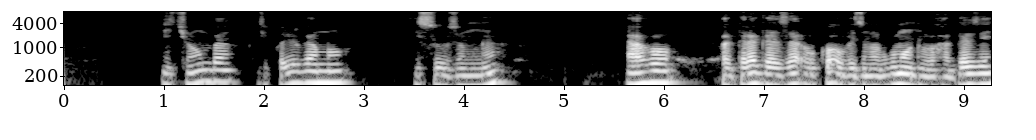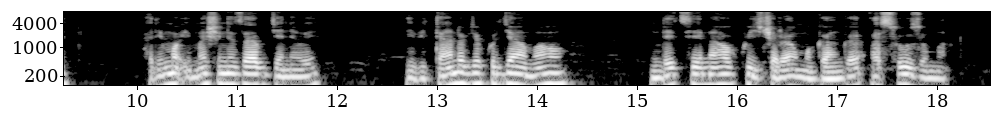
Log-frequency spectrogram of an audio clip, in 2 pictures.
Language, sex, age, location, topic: Kinyarwanda, male, 18-24, Huye, health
